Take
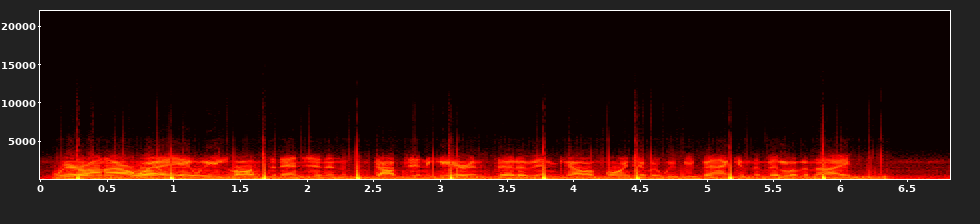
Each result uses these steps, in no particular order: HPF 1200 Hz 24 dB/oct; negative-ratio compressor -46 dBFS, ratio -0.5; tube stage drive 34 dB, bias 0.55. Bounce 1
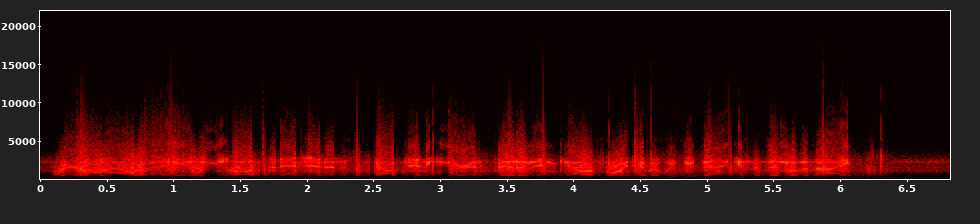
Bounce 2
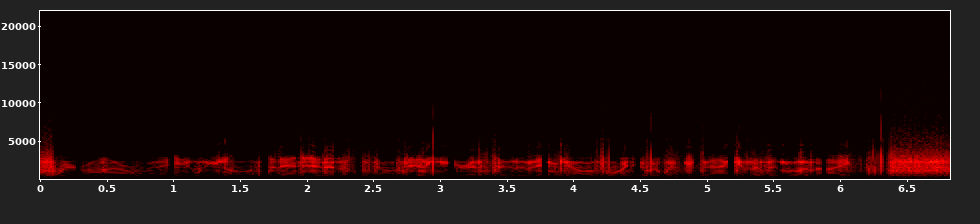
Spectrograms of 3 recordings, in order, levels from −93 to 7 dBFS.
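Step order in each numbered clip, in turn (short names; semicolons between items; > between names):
tube stage > HPF > negative-ratio compressor; negative-ratio compressor > tube stage > HPF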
